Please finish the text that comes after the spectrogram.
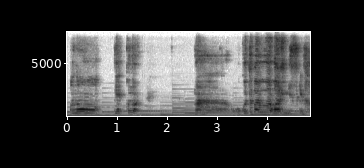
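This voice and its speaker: Keen guy pitching ideas on a radio chat, very bright voice, off-mic in an echoey room, dull sound. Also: very animated, a little slow. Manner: enthusiastic, pitches ideas with rhetorical questions. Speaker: radio show co-host. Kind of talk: casual chat. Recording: roomy, distant, dull sound with faint music.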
